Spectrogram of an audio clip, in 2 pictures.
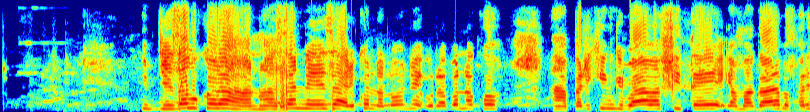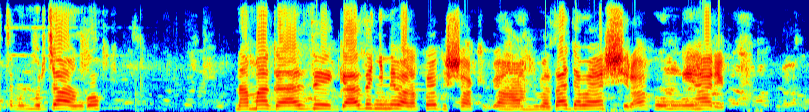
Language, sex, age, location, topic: Kinyarwanda, male, 18-24, Burera, finance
